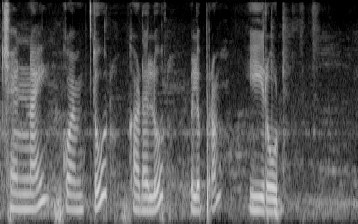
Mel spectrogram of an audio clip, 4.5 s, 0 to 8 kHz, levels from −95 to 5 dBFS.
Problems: constant background noise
